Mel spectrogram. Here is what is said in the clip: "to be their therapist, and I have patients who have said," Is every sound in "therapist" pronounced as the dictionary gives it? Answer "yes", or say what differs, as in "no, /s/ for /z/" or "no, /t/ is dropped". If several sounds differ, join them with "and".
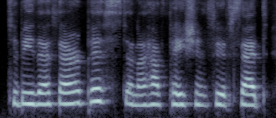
yes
